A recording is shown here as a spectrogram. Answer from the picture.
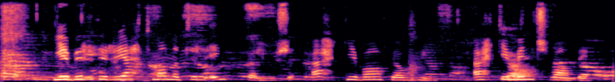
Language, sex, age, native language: Icelandic, male, 18-19, Icelandic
